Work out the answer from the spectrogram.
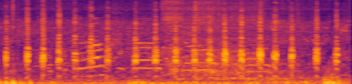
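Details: Three roosters resting on a poultry farm at evening sunset, giving a steady series of short, low clucks roughly four per second, with some soft drawn-out notes between them, over a dull low rumble.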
